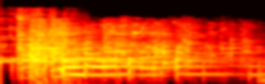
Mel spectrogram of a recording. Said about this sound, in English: But then you get up close and it's like a ceramics graveyard. There's just piles and piles and piles of broken pottery. Like if a giant was so pissed and just smashed all your jars.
